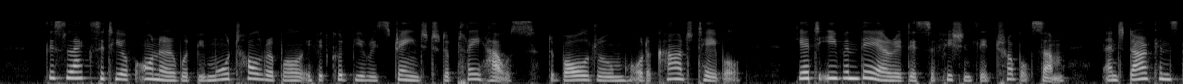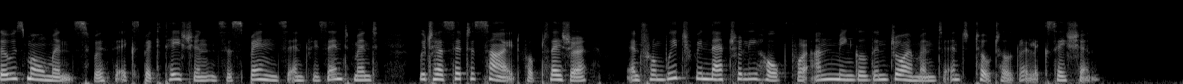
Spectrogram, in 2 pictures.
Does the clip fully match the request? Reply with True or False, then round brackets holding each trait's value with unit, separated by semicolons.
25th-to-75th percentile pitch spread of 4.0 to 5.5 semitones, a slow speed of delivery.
False (4.7 semitones; 145 wpm)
